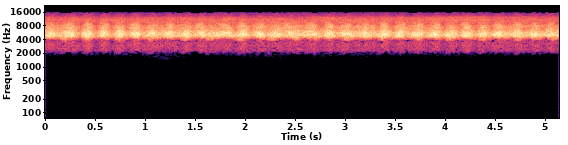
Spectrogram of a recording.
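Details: Cicadas at Pefkos Bay, Skiros, Greece, July 2018, singing from pines above the sea: piercing, even electric-sounding whir with rhythmic swells about three per second throughout, no other sounds after wind filtering.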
